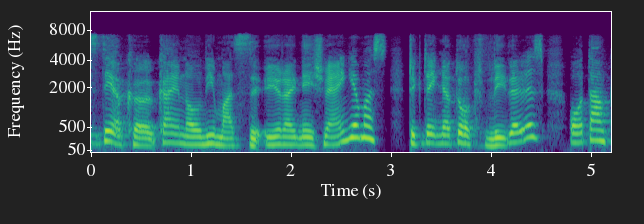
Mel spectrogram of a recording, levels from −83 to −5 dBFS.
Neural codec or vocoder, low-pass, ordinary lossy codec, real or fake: codec, 16 kHz, 0.5 kbps, X-Codec, HuBERT features, trained on LibriSpeech; 7.2 kHz; Opus, 64 kbps; fake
